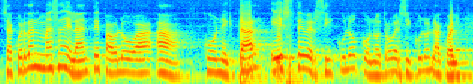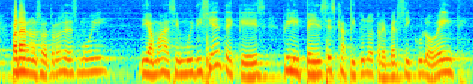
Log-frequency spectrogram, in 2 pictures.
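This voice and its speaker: A man preaching a live sermon in a chapel, explaining a text and asking the congregation questions, drawing out key words slowly. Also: high-pitched, a little mellow. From Colombia. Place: church chapel. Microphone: livestream recording. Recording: long reverb of a church hall.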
